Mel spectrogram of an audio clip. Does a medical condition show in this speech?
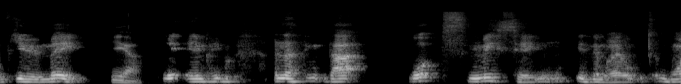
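Yes: cerebral palsy and dyspraxia.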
